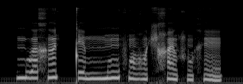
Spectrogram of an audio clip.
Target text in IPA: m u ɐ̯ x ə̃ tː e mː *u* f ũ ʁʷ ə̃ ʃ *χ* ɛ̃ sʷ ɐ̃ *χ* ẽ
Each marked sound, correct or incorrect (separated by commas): incorrect, correct, incorrect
